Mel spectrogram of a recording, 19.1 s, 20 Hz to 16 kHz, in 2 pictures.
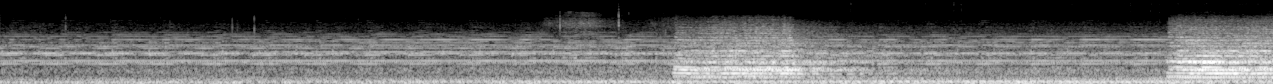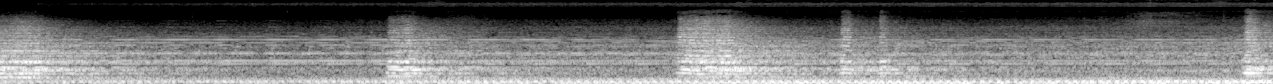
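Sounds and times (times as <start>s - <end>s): locomotive air horn chord: 5.0s - 6.3s, 8.8s - 10.4s, 12.4s - 13.2s, 14.6s - 16.6s, 18.8s - 19.0s.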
